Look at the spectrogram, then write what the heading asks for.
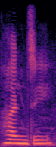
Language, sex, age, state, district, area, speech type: Punjabi, female, 18-30, Punjab, Amritsar, urban, spontaneous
